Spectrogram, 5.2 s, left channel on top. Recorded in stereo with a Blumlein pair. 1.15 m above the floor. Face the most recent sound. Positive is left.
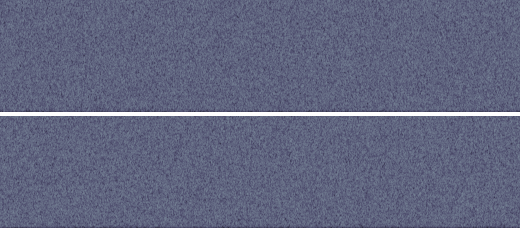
No sound to turn to.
